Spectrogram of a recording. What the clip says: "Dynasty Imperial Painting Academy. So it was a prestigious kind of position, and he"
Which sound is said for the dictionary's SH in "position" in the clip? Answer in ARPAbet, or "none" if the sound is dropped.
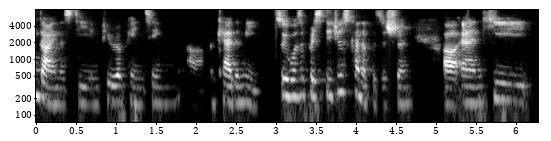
SH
